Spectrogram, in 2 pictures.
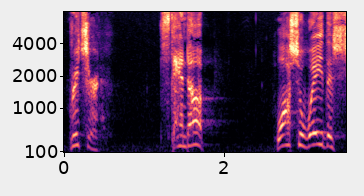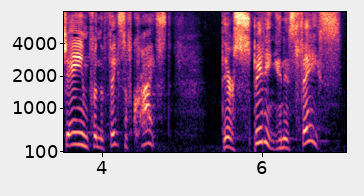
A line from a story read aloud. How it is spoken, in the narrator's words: Sabina, she whispered to her husband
